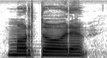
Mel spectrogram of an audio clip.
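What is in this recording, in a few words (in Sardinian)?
"mortore", female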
